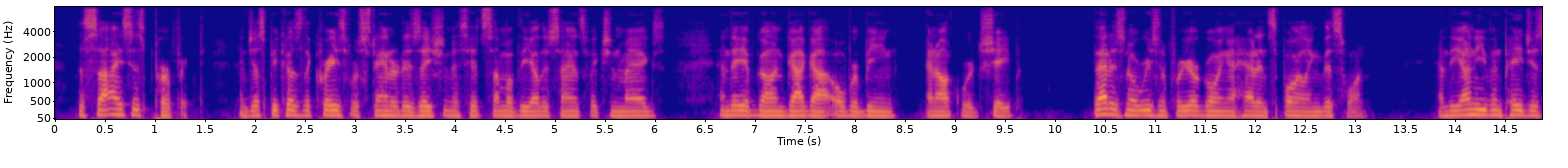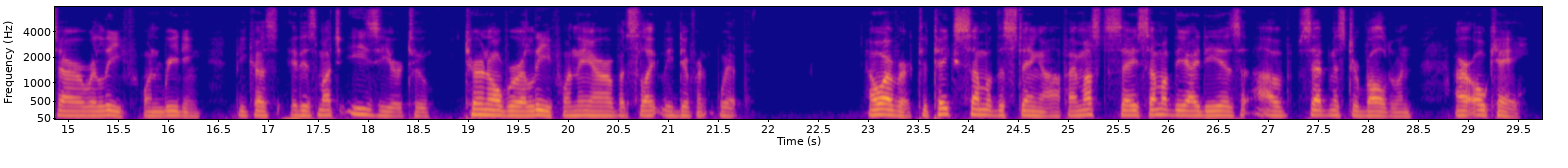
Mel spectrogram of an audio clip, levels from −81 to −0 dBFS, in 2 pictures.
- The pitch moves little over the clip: Yes, narrow, 1.8 semitones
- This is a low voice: Yes, low, 120 Hz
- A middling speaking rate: Yes, average, 185 wpm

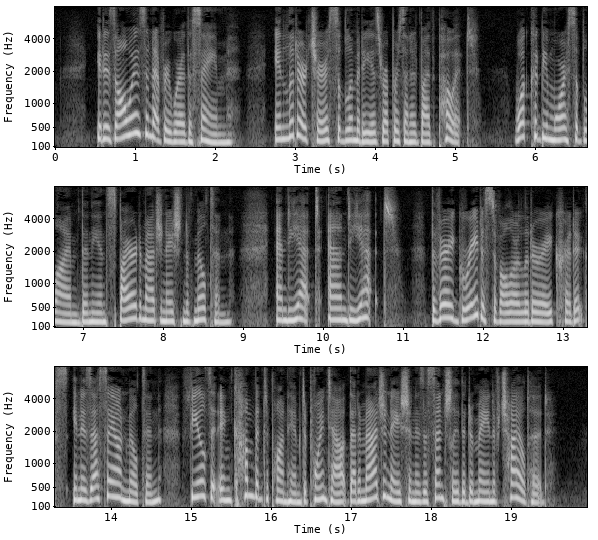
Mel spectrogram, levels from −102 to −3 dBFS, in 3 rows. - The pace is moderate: Yes, average, 175 wpm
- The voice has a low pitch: No, high, 220 Hz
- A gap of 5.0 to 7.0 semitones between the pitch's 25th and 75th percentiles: No, average, 4.5 semitones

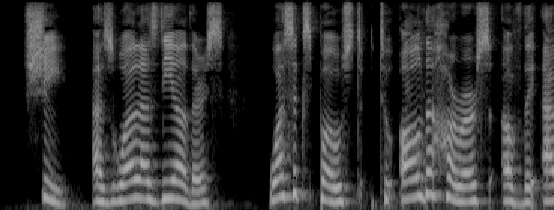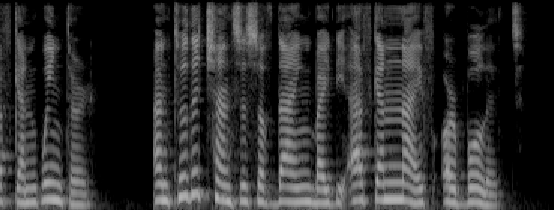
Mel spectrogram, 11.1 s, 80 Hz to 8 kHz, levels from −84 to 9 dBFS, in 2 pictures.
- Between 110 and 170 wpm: Yes, average, 150 wpm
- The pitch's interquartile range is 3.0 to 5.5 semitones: Yes, average, 3.5 semitones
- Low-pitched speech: No, high, 210 Hz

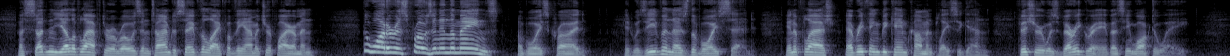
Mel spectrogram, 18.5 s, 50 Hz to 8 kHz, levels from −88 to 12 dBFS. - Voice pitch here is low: Yes, low, 120 Hz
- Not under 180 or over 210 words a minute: No, average, 155 wpm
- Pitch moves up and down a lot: Yes, wide, 6.7 semitones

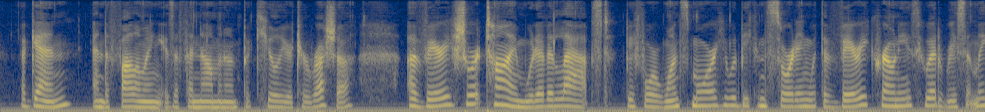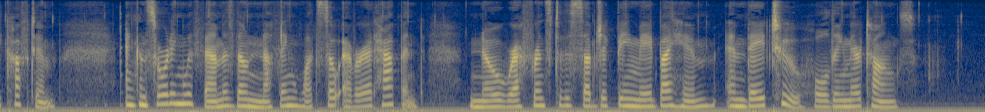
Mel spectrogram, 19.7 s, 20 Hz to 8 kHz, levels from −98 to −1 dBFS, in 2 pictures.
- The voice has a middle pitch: Yes, medium, 175 Hz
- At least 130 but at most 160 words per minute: No, average, 175 wpm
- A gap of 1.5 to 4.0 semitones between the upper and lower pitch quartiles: Yes, average, 3.4 semitones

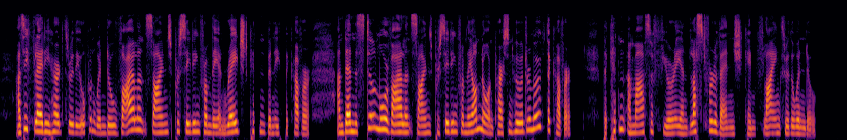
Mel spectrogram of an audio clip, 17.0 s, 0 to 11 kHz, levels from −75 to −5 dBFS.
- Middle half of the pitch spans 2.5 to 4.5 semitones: Yes, average, 3.4 semitones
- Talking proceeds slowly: No, average, 175 wpm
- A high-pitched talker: Yes, high, 195 Hz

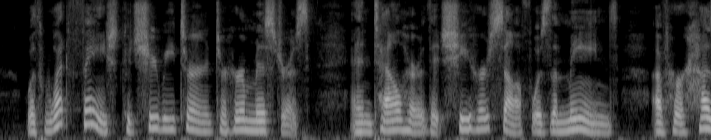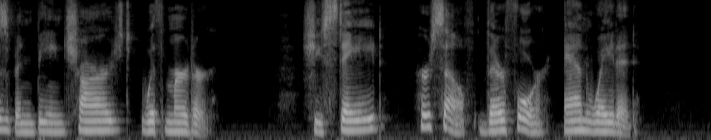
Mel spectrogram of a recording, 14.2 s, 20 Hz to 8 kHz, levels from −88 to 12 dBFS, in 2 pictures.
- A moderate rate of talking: No, slow, 130 wpm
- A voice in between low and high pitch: Yes, medium, 160 Hz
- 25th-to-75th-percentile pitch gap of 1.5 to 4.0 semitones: Yes, average, 3.1 semitones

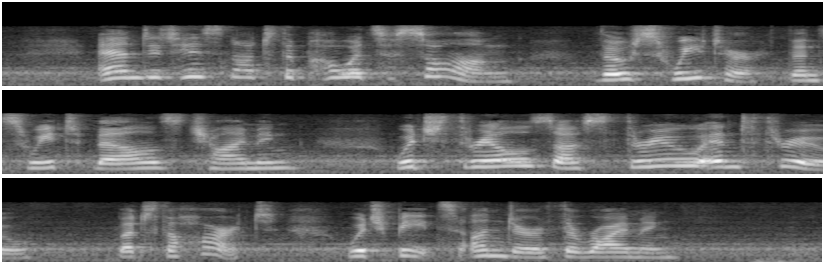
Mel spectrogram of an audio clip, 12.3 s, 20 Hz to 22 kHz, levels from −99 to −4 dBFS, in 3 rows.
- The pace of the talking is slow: Yes, slow, 130 wpm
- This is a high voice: Yes, very high, 250 Hz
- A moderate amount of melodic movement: No, wide, 6.4 semitones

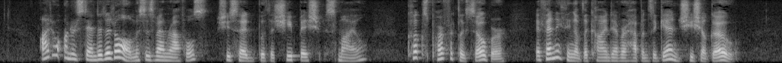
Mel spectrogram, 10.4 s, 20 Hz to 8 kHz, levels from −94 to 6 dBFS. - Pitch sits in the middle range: Yes, medium, 165 Hz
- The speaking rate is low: No, average, 165 wpm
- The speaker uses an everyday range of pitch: No, wide, 6.5 semitones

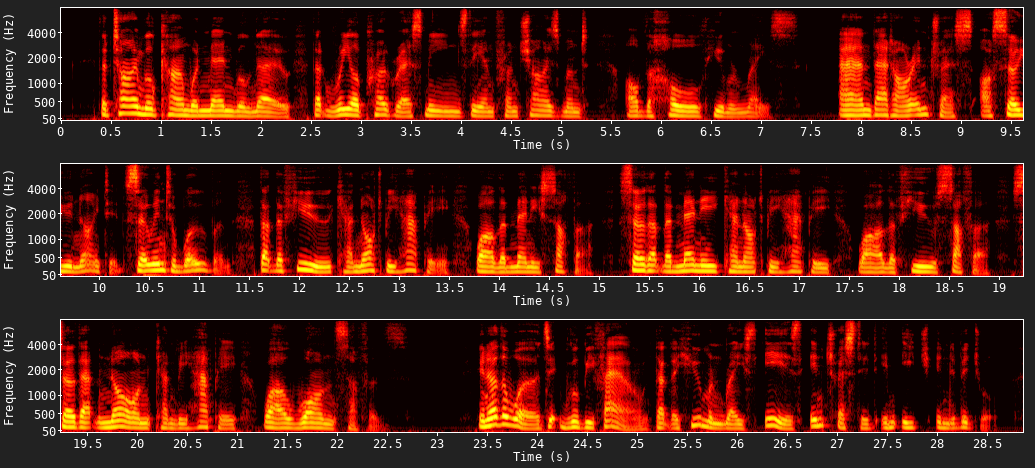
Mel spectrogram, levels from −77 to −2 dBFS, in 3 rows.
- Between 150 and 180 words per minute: Yes, average, 155 wpm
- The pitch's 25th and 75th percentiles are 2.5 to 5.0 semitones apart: Yes, average, 3.4 semitones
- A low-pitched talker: Yes, low, 130 Hz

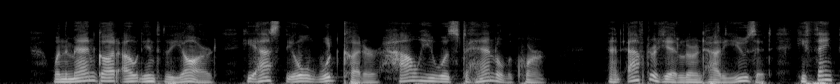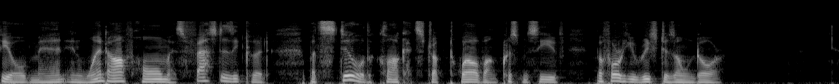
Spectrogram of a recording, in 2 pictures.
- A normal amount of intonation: No, wide, 5.9 semitones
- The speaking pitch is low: Yes, low, 120 Hz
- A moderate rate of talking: No, fast, 210 wpm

